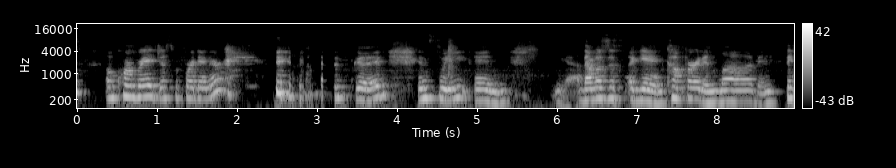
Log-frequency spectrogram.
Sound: laughter

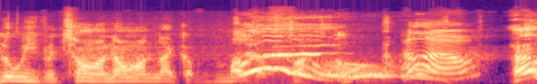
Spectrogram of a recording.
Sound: all oohing

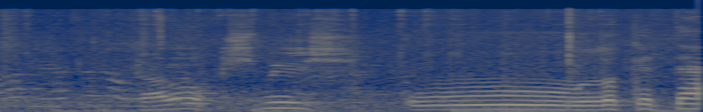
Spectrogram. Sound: in foreign language

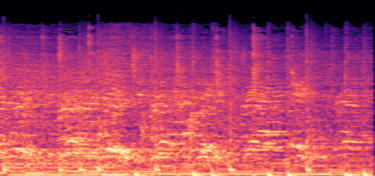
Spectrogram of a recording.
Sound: crowd

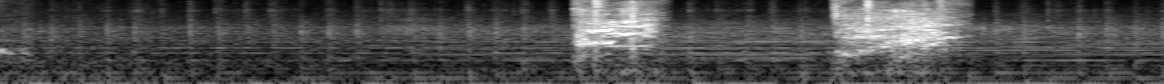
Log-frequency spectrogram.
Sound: dryptosaurus Sounds

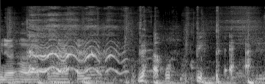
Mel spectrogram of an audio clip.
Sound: laughing

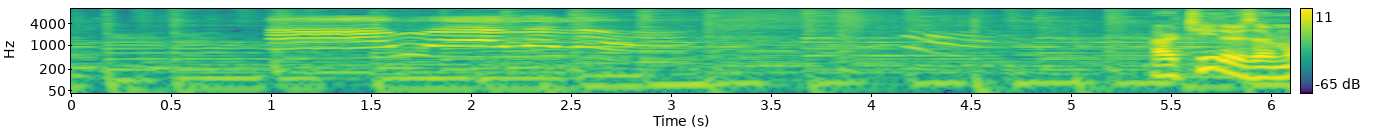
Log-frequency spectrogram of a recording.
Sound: baby babble

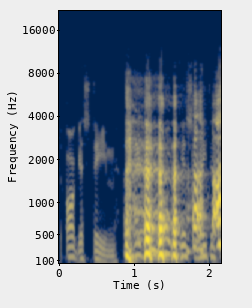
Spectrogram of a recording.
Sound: laughing

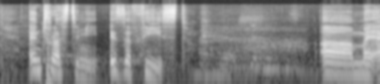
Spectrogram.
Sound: crowd

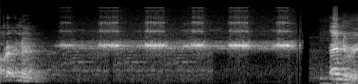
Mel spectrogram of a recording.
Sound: realistic cricket sound effect

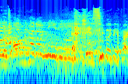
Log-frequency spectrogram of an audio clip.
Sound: laughs

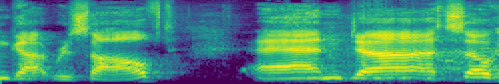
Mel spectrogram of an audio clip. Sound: laughter

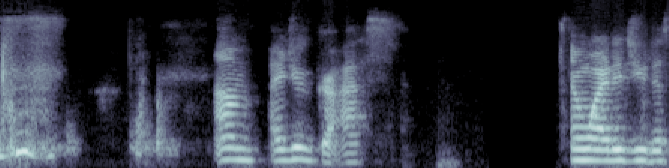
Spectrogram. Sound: laughs

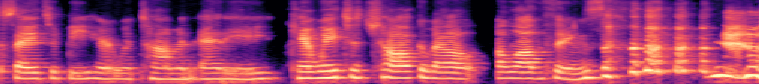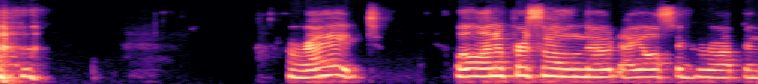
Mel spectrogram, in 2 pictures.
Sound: laughs

